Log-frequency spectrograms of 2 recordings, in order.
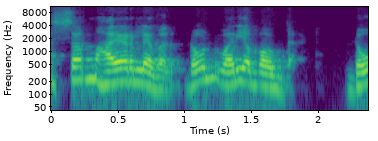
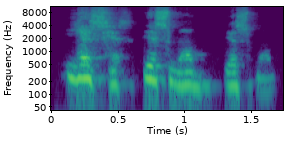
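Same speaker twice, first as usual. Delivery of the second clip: put-on obedient child; 2 semitones lower, 6 dB quieter than usual. Swami replying to mother, mock obedient child. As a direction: answer meekly, dying away on each repeat. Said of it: "Like an obedient child".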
